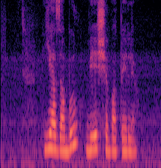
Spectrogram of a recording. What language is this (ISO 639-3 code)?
rus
